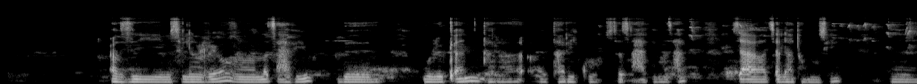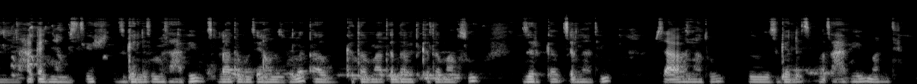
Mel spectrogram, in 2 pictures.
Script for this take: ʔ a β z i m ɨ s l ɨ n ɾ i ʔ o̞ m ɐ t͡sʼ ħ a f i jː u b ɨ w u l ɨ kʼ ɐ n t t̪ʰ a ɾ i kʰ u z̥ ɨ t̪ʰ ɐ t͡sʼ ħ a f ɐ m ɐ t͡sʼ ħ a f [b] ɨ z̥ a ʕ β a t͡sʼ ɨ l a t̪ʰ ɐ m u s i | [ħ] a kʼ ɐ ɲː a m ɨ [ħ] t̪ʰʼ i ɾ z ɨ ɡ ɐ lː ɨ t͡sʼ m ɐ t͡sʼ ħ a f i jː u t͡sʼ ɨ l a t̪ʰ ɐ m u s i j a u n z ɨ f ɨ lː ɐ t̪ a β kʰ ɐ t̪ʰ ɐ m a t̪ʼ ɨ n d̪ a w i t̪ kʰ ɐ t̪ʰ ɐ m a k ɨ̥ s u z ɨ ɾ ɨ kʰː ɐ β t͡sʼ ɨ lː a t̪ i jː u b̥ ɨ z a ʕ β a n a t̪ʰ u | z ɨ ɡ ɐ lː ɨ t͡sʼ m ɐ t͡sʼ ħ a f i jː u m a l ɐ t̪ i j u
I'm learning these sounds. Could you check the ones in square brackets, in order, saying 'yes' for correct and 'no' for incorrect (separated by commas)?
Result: yes, yes, no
